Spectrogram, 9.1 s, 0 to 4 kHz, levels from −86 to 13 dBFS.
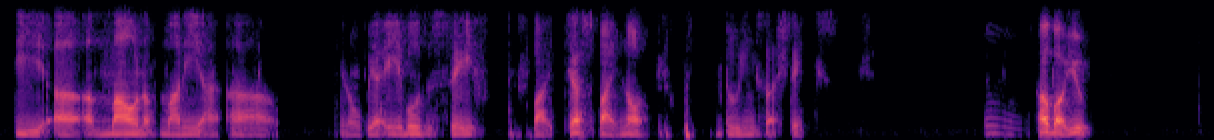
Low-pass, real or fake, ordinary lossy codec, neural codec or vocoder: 3.6 kHz; real; Opus, 32 kbps; none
